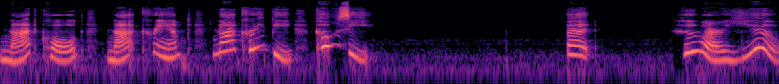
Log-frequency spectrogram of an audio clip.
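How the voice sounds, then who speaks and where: A woman's squeaky, high put-on character voice, raised and projected, very slow, with very wide pitch swings and long, frequent pauses. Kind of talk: bedtime story. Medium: read story.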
